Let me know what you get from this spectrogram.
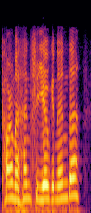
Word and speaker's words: Paramahansa Yogananda: If you're with a wise person, like he is a disciple of I can never remember how to pronounce the guy's name, Paramahansa Yogananda. – Oh, that's pretty good.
